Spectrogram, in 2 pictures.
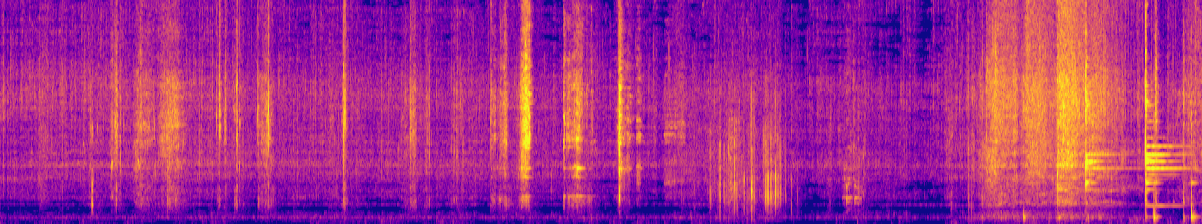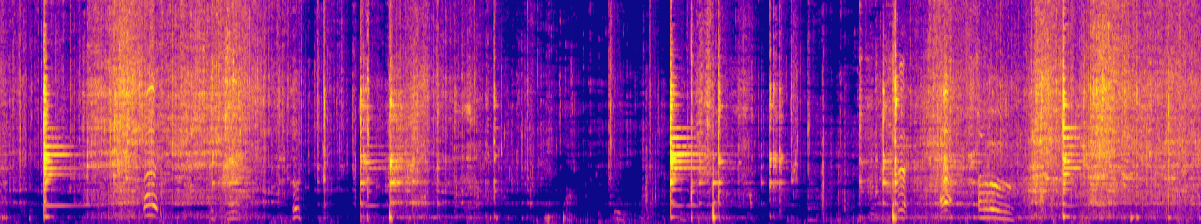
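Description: A metal ladle stirring meat and masala in an aluminium cooking pot, with irregular clinks and scrapes against the pot's sides over the low sizzle of the simmering curry.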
